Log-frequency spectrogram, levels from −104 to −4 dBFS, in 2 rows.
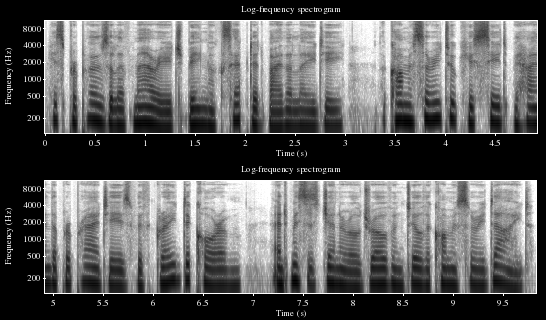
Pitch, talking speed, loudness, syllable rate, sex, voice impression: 150 Hz, 170 wpm, -17 LUFS, 5.5 syllables/s, female, feminine, very adult-like, slightly soft, calm, very elegant, sweet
